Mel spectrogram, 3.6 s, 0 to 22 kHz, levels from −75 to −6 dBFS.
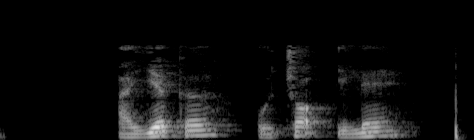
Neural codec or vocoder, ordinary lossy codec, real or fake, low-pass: none; MP3, 24 kbps; real; 7.2 kHz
